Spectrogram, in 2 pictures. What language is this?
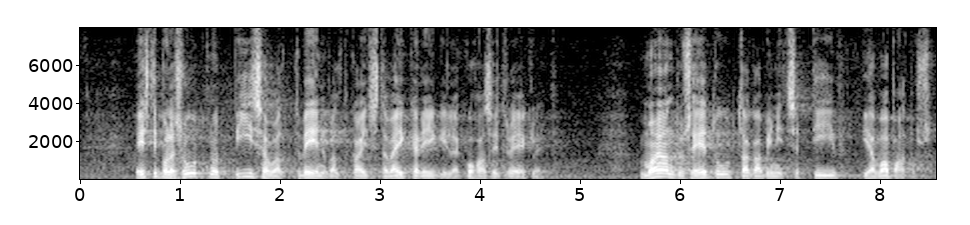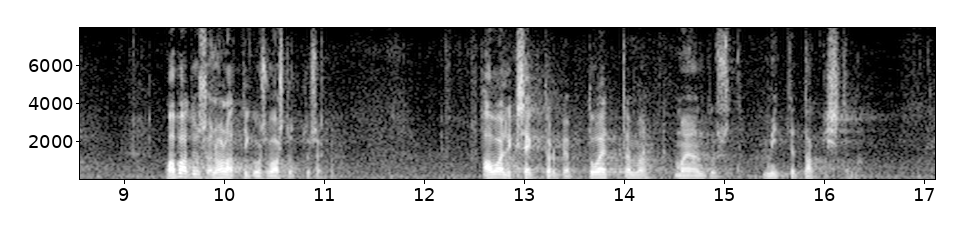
Estonian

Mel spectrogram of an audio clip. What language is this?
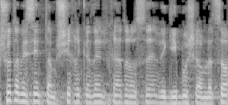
Hebrew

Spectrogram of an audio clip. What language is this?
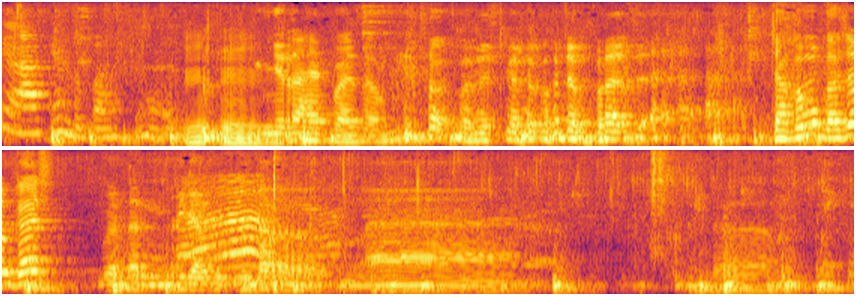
Indonesian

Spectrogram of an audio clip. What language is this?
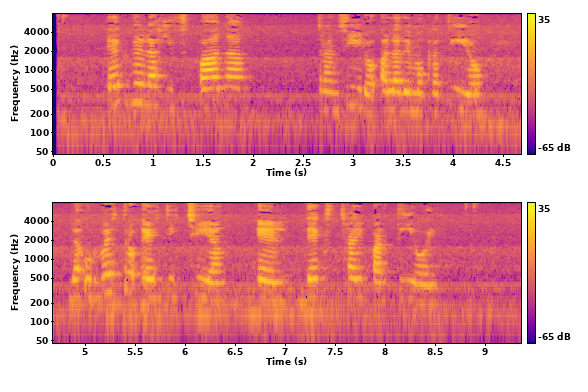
Esperanto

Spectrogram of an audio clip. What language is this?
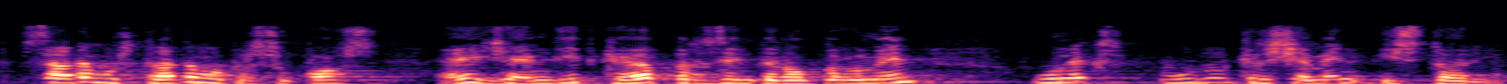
Catalan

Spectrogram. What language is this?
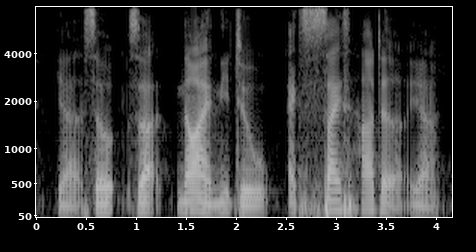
English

